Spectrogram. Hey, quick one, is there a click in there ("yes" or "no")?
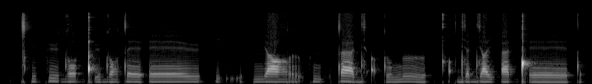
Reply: yes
